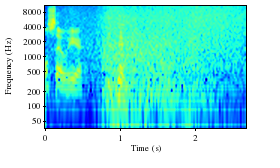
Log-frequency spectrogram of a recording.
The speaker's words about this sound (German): Wichtig ist, wie sie gegen die Wand schlagen und ob sie dabei also Schäden verursachen, zum Beispiel Risse. Ein bisschen sollten wir auch auf uns aufpassen, die Gischt der höchsten Wellen kann sogar bis zu uns reichen.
